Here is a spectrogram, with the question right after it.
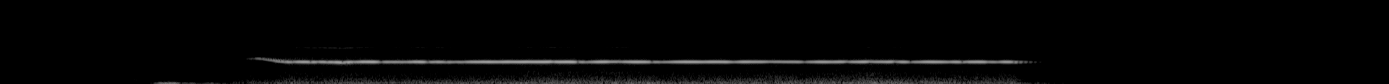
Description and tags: Just ordinary whistle tone u can use it in your sampler and play with it
I would just like to get note how it works for you and hear it of course.But it is up to you.
blow, sample, sampler, sound, whistle, win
